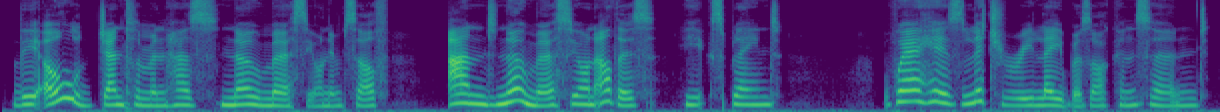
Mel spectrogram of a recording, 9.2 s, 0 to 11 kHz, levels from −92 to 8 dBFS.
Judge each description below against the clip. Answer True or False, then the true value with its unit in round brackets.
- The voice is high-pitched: True (230 Hz)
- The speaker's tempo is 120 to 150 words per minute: True (140 wpm)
